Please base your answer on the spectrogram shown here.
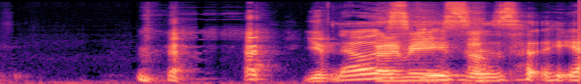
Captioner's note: chuckles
